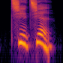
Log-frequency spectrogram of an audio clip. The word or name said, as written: 借鉴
